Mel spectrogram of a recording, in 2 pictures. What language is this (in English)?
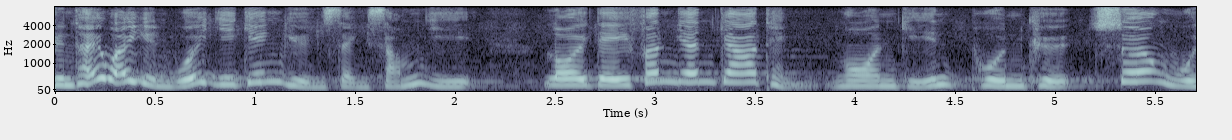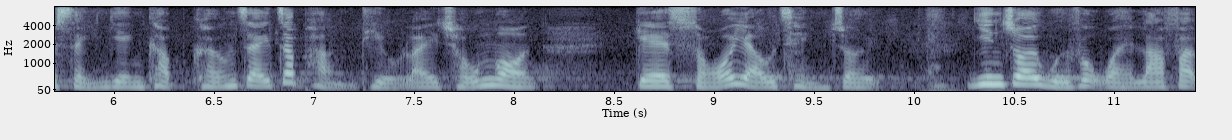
Cantonese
